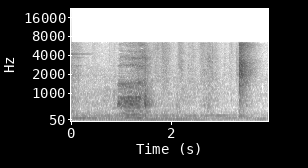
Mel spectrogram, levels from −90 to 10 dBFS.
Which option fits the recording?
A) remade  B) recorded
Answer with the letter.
B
